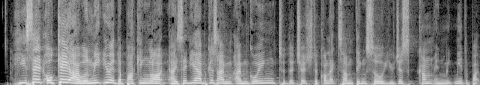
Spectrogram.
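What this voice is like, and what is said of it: Malaysian accent. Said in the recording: “I revert back to my Malaysian accent.”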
